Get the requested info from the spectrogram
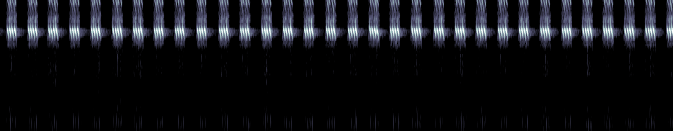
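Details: High, pure cricket chirps repeating quickly and evenly, around four each second, with nothing else audible; recorded on a good audio recorder.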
